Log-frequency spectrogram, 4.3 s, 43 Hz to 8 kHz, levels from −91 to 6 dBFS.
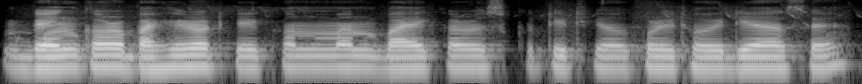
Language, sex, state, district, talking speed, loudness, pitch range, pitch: Assamese, male, Assam, Sonitpur, 165 wpm, -19 LUFS, 120-125 Hz, 120 Hz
